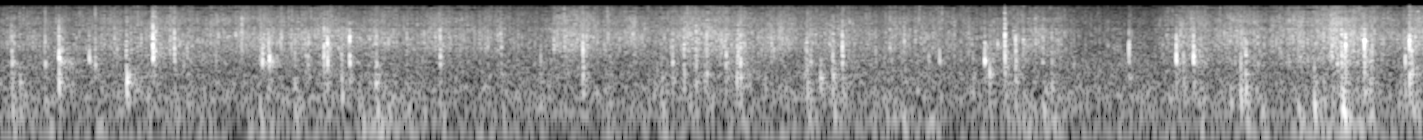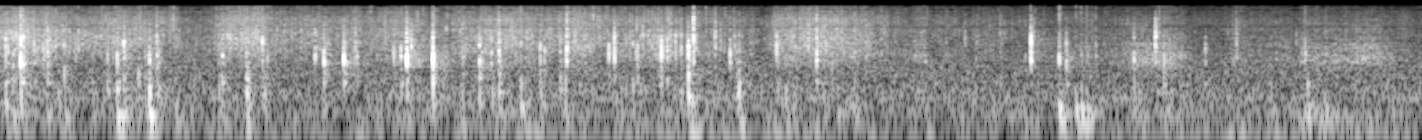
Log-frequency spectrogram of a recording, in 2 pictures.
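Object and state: Kraft paper padded mailer.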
